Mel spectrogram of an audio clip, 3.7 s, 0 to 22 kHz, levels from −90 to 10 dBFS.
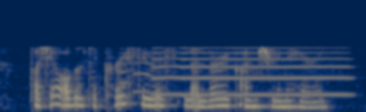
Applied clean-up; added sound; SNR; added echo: none; Trumpet; 11 dB; none.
